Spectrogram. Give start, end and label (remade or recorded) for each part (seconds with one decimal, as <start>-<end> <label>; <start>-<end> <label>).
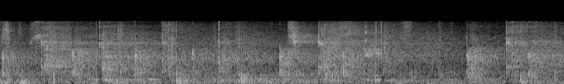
0.0-4.0 recorded; 4.0-5.6 remade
